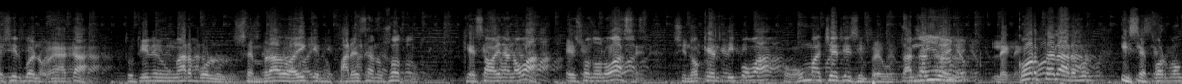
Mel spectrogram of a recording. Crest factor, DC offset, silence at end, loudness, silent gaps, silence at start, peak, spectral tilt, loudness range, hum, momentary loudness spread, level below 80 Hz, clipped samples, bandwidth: 14 dB; under 0.1%; 0 s; -26 LUFS; none; 0 s; -12 dBFS; -4.5 dB/octave; 3 LU; none; 9 LU; -44 dBFS; under 0.1%; 15.5 kHz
